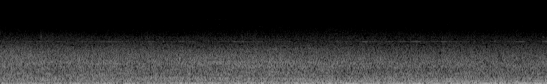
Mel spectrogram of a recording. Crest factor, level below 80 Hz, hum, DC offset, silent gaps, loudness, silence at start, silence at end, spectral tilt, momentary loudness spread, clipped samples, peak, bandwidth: 12 dB; -34 dBFS; none; under 0.1%; none; -32 LUFS; 0 s; 0 s; -7 dB/octave; 1 LU; under 0.1%; -18 dBFS; 15.5 kHz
